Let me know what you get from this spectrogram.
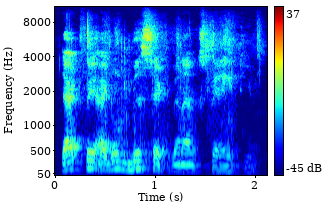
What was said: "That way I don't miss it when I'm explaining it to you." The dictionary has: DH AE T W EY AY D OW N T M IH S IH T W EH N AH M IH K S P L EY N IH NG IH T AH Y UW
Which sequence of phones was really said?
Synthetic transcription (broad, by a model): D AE T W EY AY D OW N T M IH S IH T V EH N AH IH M S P EY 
